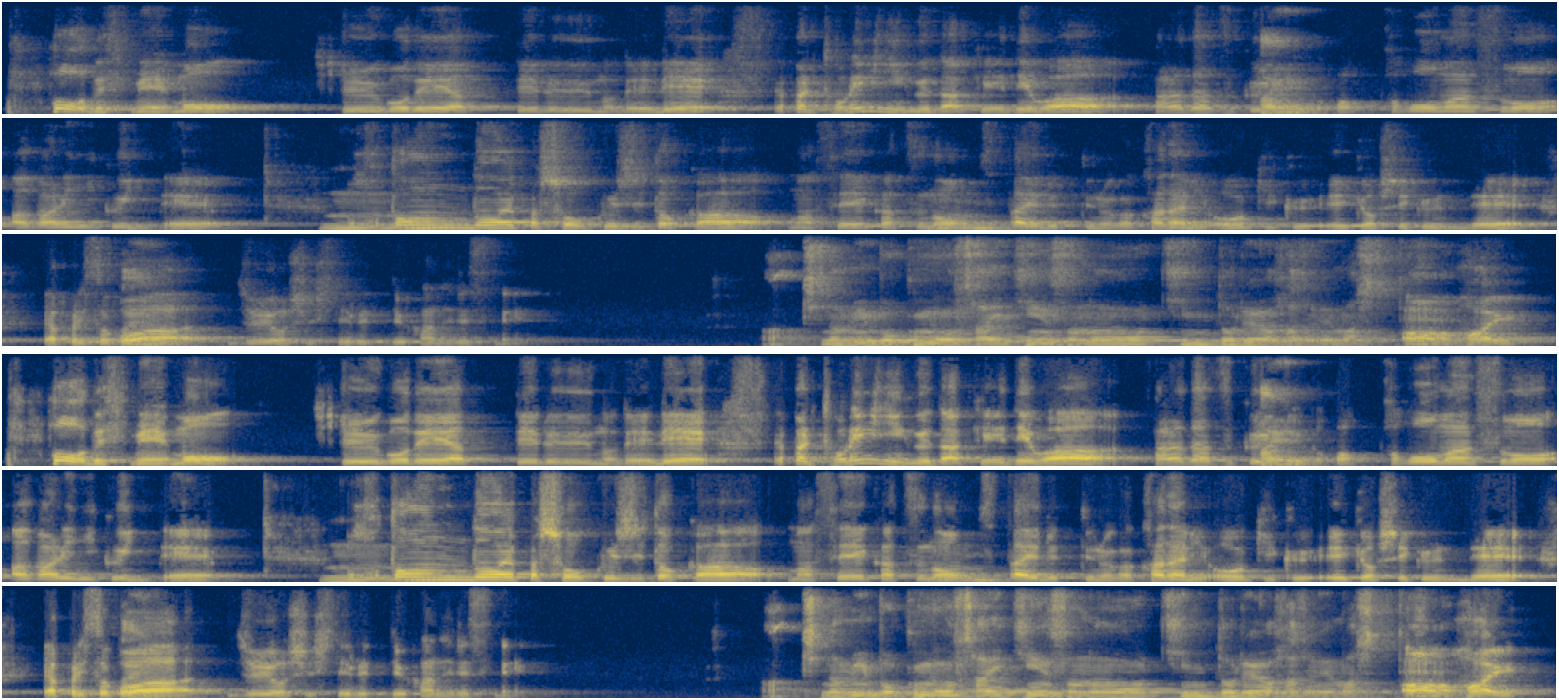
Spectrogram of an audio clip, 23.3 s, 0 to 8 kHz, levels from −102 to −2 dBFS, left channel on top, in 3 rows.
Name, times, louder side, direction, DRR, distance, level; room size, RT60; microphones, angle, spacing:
voice 1, 0.0-1.2 1.7-2.3 2.6-8.8 9.5-18.1 22.5-23.1, right 6 dB, 80° right, 17 dB, 0.4 m, -24 dB
voice 2, 9.4-10.0 12.4-12.7 16.1-16.3 19.3-22.7, right 2 dB, 40° right, 8 dB, 1.0 m, -28 dB
13.5 x 4.6 x 5.1 m, 0.85 s
head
